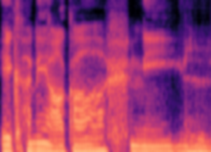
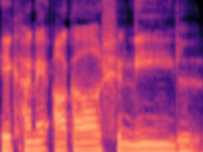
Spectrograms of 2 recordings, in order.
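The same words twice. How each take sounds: First: It is recited softly and gently. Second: It is recited with heavy, ringing resonance. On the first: The poem's gentle mood is kept. The speaker calls it right. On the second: The poem's mood is spoiled by excess. The speaker calls it wrong.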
